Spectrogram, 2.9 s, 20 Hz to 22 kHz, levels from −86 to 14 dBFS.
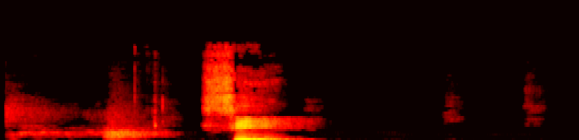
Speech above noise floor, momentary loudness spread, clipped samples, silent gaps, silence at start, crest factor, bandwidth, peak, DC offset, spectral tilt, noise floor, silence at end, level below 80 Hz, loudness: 61 dB; 21 LU; under 0.1%; none; 0.1 s; 24 dB; 15.5 kHz; -2 dBFS; under 0.1%; -4 dB/octave; -83 dBFS; 1.45 s; -64 dBFS; -20 LUFS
